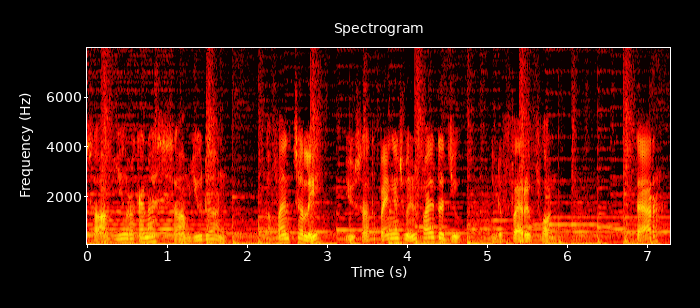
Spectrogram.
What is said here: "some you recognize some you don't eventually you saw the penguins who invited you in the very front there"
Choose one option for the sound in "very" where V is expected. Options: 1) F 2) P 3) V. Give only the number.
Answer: 1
